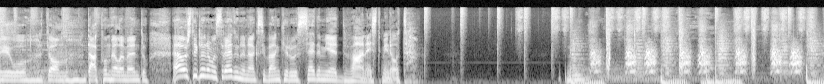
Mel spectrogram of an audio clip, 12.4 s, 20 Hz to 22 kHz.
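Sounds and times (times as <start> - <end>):
speech: 0.0 - 6.3, 8.5 - 9.2
dog barking and yipping excitedly: 8.8 - 12.3.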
